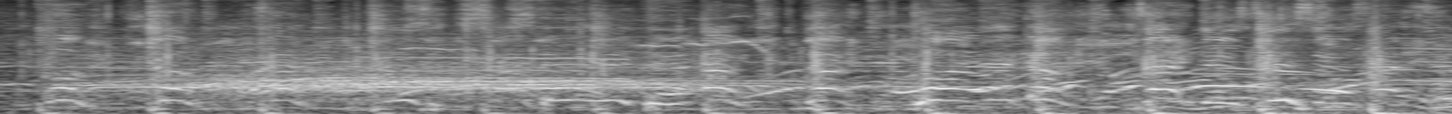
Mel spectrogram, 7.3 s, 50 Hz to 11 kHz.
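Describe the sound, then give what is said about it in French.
A crowd at Club France cheers and chants for the French rugby sevens team after their Olympic gold, loud massed voices singing a rhythmic, repeating chant with whoops over a continuous roar. “Une médaille d'or olympique que les Bleus du rugby à 7 ont bien fêté, notamment avec le public du Club France, comme vous l'entendez. Des chants, encore des chants et un peu de danse”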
